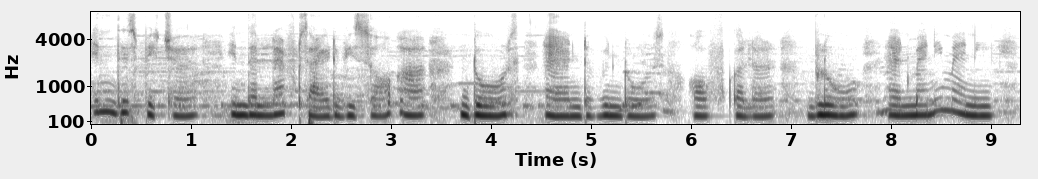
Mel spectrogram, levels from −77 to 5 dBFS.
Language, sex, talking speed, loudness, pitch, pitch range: English, female, 130 wpm, -18 LUFS, 215 Hz, 205-230 Hz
